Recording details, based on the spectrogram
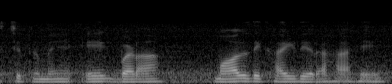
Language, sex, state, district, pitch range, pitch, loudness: Hindi, male, Chhattisgarh, Sukma, 125-130 Hz, 125 Hz, -33 LUFS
